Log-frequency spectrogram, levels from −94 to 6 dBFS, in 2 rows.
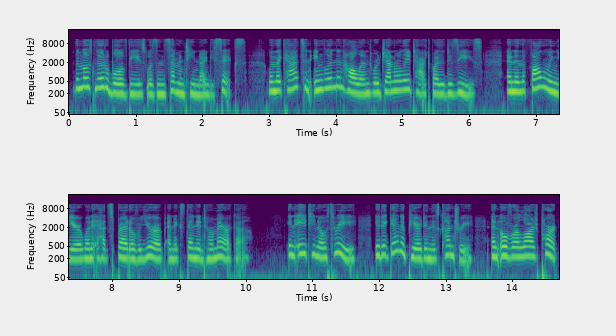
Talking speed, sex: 230 wpm, female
